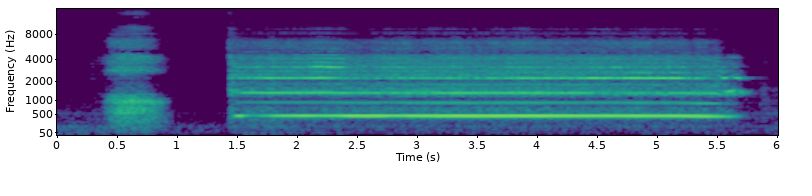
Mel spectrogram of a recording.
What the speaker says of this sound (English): we are going to blow a steady air stream and produce a flute head joint sound.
